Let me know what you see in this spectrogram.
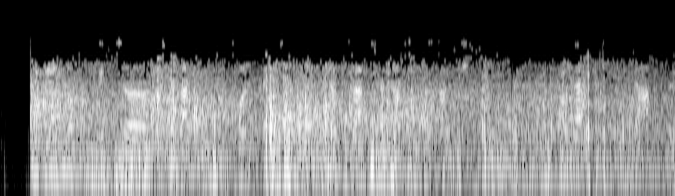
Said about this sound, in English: I can barely hear her over those fireworks. Yep, it was an amateur video in every respect. She was off mic. She was trying to send a heartfelt message to those suffering in a war while she was standing in front of New Year's Eve revelers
